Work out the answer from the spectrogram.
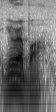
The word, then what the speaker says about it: Yoruba: basically denouncing this term, this name, Yoruba, or Yoruba, as it's correctly pronounced.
